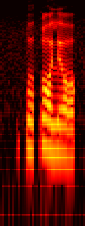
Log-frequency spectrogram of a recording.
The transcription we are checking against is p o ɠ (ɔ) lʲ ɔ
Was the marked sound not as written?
no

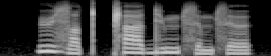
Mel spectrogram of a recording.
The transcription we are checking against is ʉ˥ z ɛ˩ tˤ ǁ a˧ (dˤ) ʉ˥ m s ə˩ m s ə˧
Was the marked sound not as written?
yes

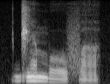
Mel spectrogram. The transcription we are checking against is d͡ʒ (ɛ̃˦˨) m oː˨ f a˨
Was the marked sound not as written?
yes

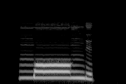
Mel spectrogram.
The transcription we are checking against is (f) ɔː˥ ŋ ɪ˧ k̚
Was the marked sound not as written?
yes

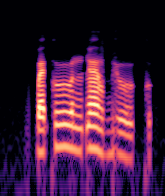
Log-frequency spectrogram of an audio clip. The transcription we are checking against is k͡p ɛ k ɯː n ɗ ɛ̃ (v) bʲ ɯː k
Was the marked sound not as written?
no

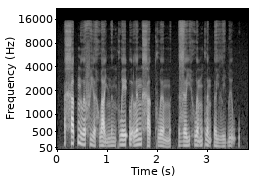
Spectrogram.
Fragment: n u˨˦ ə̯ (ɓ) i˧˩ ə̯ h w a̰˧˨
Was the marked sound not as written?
yes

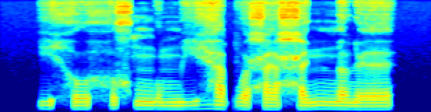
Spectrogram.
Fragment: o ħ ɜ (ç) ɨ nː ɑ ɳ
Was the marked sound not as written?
yes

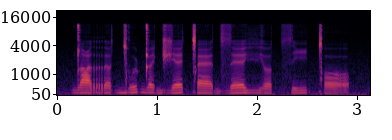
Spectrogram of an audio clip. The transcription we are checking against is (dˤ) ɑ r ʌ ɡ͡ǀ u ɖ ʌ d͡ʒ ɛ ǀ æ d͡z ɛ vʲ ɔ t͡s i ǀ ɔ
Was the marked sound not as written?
yes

